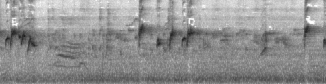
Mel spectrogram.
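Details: Captive red-whiskered bulbul in Singapore, one week with its keeper, delivering several clear, fluty warbled phrases of rising and falling whistles, with softer notes between loud bursts.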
